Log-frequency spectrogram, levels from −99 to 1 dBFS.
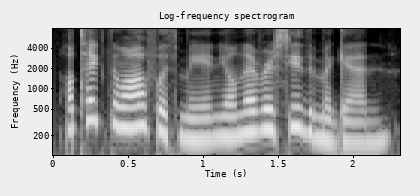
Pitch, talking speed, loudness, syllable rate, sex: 215 Hz, 310 wpm, -16 LUFS, 6.5 syllables/s, female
